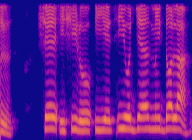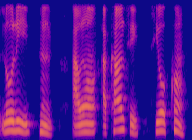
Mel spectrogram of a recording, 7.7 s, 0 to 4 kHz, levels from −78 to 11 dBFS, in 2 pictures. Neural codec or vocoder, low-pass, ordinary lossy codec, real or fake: codec, 16 kHz, 2 kbps, FunCodec, trained on LibriTTS, 25 frames a second; 3.6 kHz; none; fake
